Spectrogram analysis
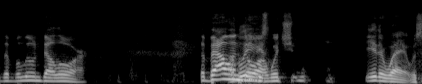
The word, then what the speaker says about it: Ballon d'Or: prestigious award mr bontemps it is pronounced the ballon d'or or as brian just said it before the balloon door when he asked what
